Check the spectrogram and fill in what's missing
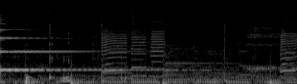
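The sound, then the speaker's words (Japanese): Glasses of Coco Farm Winery's Nomindosso 2024 wine, from Ashikaga, Tochigi, clink together in a toast, leaving a clear, bright ringing tone that lingers and fades, followed by a second soft touch of glass with more shimmering resonance. “うん、 早速ついでみたいと思います。 なかなか大地を匂わせるようなネーミングですね、ノーミンドッソ。 そうですね、 うん、 では、 はい、乾杯。乾杯。”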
